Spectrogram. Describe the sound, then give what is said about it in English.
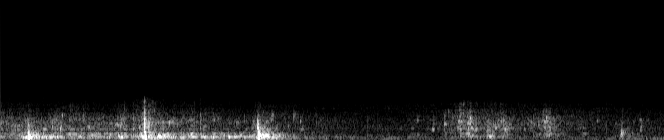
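Air bubbles rising through water, with irregular gurgling pops and splashy bursts, a few louder ones early on, then softer, scattered burbles. No one speaks. “Them bubbles. Them air bubbles. Can't you hear?”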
